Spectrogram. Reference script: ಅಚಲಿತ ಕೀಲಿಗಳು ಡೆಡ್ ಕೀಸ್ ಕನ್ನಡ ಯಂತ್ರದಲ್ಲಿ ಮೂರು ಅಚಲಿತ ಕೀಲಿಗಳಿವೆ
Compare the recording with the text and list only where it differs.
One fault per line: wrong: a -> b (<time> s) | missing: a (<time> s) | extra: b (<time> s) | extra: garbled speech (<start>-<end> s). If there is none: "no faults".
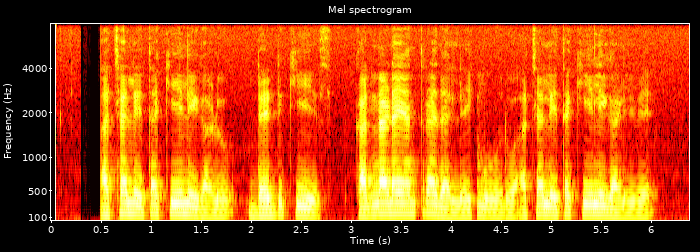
no faults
